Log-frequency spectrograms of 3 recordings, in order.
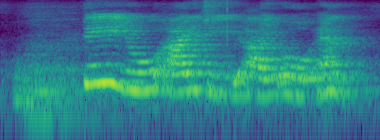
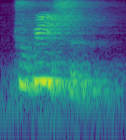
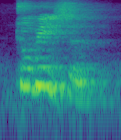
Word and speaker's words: tuition: the correct pronunciation is tuition tuition the stress is on the second syllable and that is B it is pronounced correctly as tuition not as tuition I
